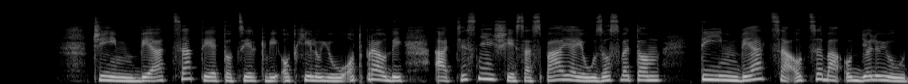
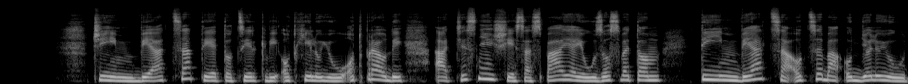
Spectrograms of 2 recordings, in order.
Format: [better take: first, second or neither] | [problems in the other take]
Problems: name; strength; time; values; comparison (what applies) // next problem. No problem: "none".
second | muffled; slightly; fading above 3.5 kHz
